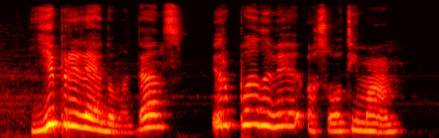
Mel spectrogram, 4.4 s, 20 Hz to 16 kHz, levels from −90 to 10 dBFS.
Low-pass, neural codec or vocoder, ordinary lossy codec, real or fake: 14.4 kHz; vocoder, 44.1 kHz, 128 mel bands every 512 samples, BigVGAN v2; MP3, 96 kbps; fake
